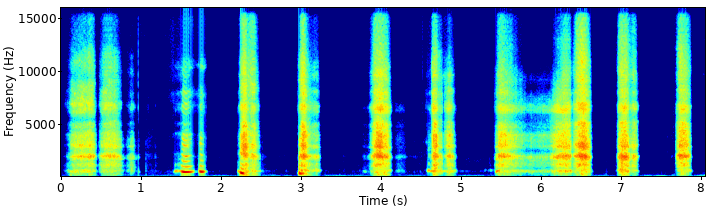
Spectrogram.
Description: woman crying, صدای گریه خانم

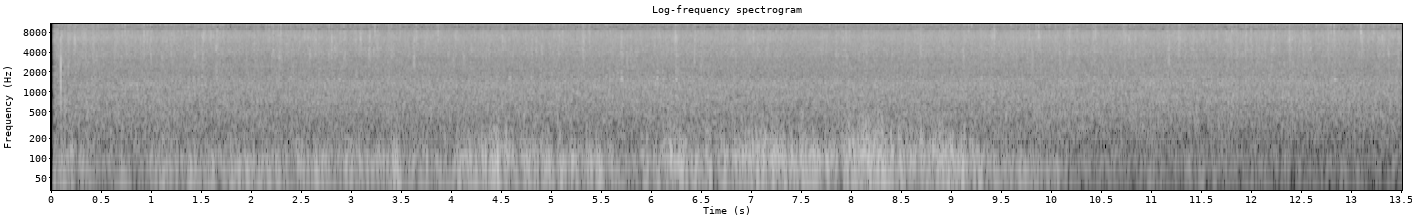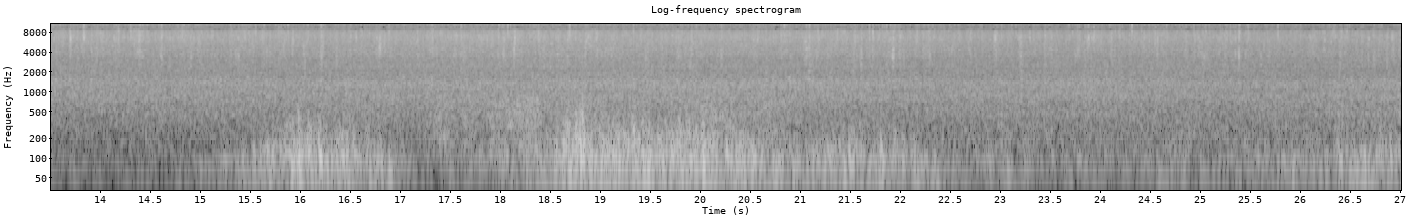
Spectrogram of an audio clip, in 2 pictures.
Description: rain and lightning sound; صدای رعد و برق; صدای صاعقه; tolani; صدای رعد و برق، دانلود صدای صاعقه با کیفیت بالا

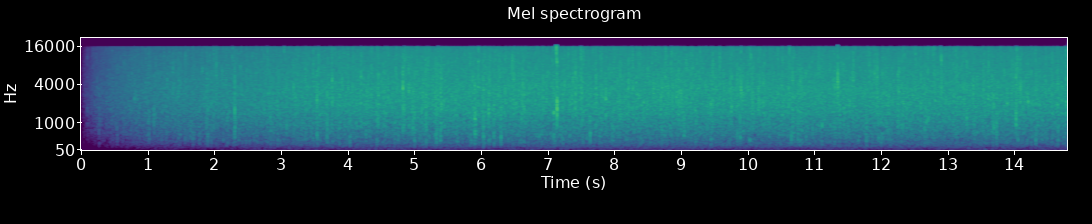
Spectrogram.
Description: forest rain sound; صدای بارون: بهترین صداهای باران برای مدیتیشن

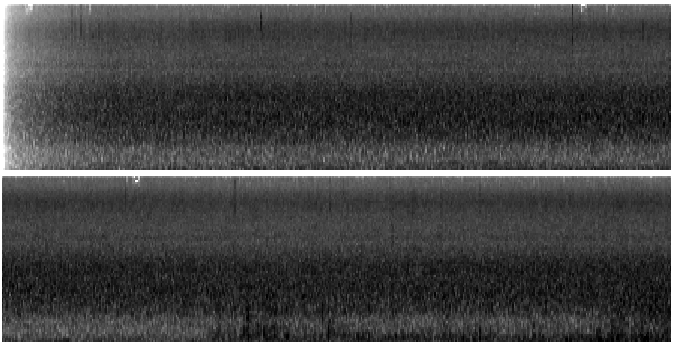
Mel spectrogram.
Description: rain and lightning sound; صدای رعد و برق; صدای صاعقه; صدای رعد و برق، دانلود صدای صاعقه با کیفیت بالا

